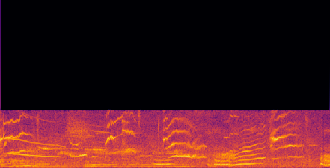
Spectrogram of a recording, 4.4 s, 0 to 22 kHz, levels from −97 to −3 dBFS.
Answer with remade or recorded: recorded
